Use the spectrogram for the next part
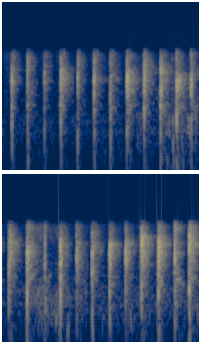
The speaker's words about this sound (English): We ain't saying nothing with our mouth. But next time, don't clap your hands. Open up your mouth. Shout out to God with the voice of triumph.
